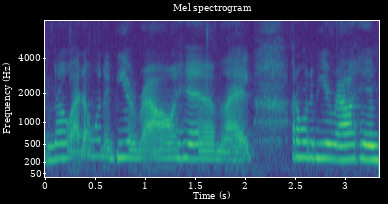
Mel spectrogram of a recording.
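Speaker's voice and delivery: quietly pleading, barely voiced above a murmur; hushed refusal. Telling the homeboys she won't sleep near him, hushed and tearful.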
